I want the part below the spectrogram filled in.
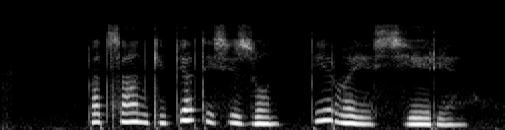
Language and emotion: Russian, sad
